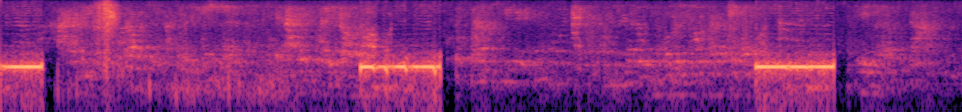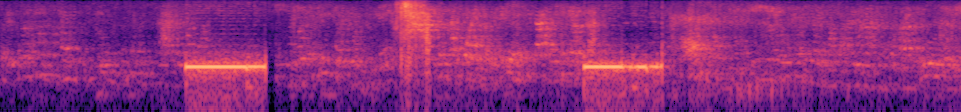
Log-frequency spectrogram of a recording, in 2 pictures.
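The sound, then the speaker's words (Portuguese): An unanswered telephone call rings out as a steady ringback tone in about five one-second bursts, each returning roughly every five seconds, with people talking in the gaps between them. “Alô? Alô? Oi, a Angela não está atendendo lá. Não tem problema, depois eu dou uma ligadinha. Vou passar de novo, peraí”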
